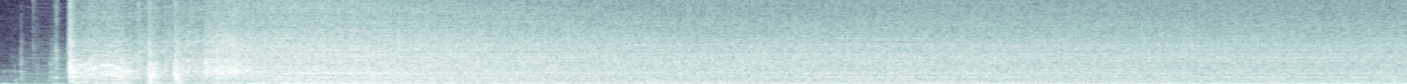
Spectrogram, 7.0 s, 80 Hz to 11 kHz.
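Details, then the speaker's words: 2004–2008 Ford F-150 with good oil pressure and no oil loss: cranks briefly, fires right up with no hesitation and no check engine light, and settles into a smooth, steady idle; normal. "we heard how we're fired right up no problems no hesitation no check engine light it sounds good sounds smooth so that's how it should sound"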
